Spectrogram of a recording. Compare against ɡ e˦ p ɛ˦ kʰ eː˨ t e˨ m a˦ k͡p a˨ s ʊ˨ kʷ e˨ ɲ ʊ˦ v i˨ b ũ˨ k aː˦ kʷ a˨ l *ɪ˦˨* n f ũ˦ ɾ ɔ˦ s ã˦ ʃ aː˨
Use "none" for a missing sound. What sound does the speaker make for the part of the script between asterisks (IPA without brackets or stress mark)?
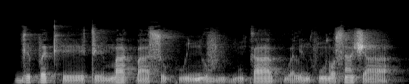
ɪ˦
